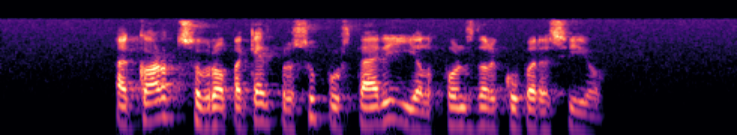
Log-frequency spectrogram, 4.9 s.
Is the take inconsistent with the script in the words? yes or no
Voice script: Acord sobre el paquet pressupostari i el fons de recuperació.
no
